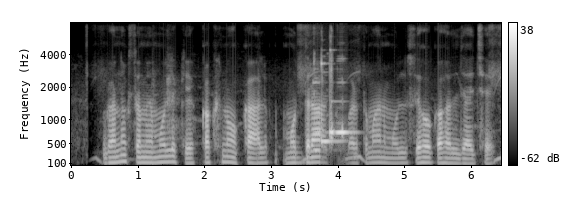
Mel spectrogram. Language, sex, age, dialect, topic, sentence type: Maithili, male, 18-24, Eastern / Thethi, banking, statement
